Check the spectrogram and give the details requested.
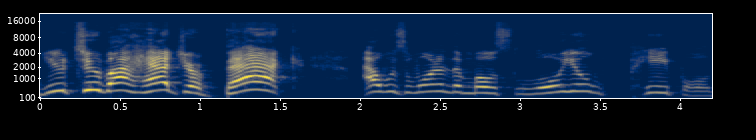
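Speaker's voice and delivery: high, loud protest; indignant outburst. Real, not acted. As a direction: call YouTube out, raising your voice. Reproaches YouTube for betraying loyal defender.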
